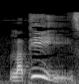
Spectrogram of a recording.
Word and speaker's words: lápiz: But since it has an accent, that's going to nullify the rule. Okay? It's not going to be lápiz. Lápiz, which is what I hear a lot of times in classes, is lápiz. Is going to go with the next to the last syllable, although the rule says last syllable. And that's simply because the word contains an accent over the A for pencil.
